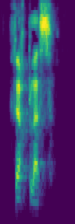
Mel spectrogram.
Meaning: to give way; to make way
- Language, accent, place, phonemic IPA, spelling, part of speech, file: French, France, Lyon, /fɛʁ plas/, faire place, verb, LL-Q150 (fra)-faire place.wav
